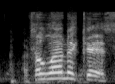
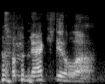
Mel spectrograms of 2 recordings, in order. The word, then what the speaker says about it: Telemachus: Telemachus. It's not Temecula.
